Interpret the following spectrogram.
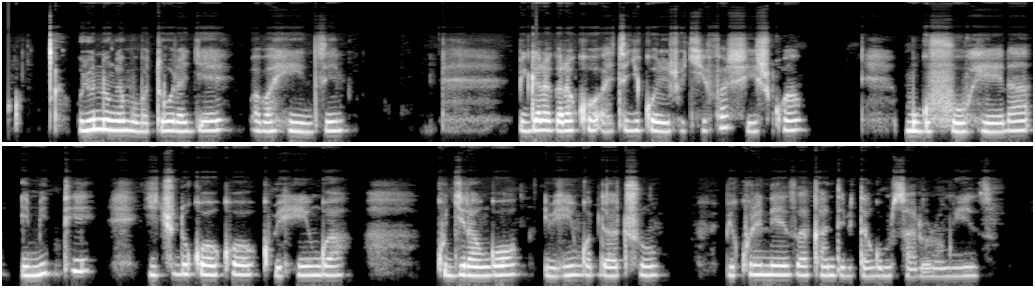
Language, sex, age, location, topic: Kinyarwanda, female, 18-24, Nyagatare, agriculture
